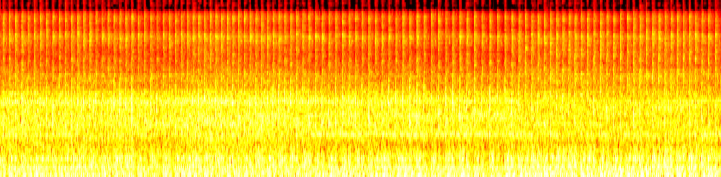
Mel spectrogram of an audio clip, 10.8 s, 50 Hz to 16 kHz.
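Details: Troy-Bilt GTX 20 with new lapped valves and gaskets, carburetor issues, gas fed directly into carburetor: loud, raw, crackling unmuffled exhaust at steady fast idle on choke; muffler baffles gone, essentially straight pipes.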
